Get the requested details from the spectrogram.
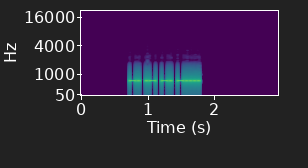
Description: Morse code, heard as a keyed tone, about 40 wpm, 700 Hz. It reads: NAN6
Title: All Cut Numbers - 4-Digit 40wpm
